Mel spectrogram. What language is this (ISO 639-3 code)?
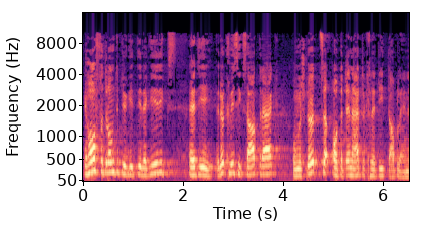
gsw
